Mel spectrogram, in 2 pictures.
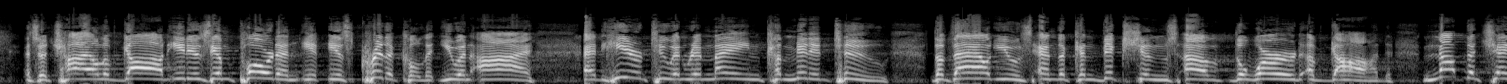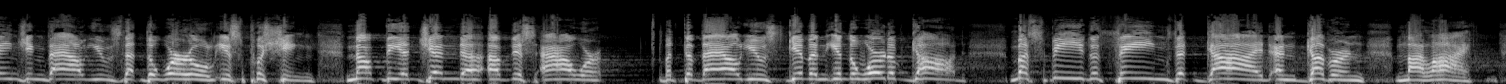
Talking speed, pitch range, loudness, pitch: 130 wpm, 210-255 Hz, -13 LUFS, 230 Hz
